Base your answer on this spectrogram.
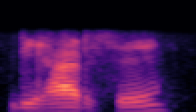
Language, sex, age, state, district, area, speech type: Hindi, male, 45-60, Bihar, Samastipur, urban, conversation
